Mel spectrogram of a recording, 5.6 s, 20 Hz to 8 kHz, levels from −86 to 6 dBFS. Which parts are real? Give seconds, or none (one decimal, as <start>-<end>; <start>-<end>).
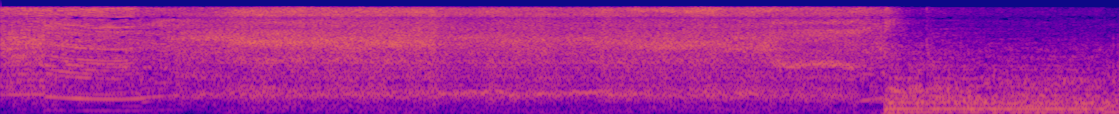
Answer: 0.0-0.9; 4.3-5.6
